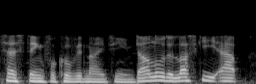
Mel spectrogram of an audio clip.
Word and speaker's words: Luscii: Download the Lusky app right now and connect to this service. Lusky is spelled Luscii.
